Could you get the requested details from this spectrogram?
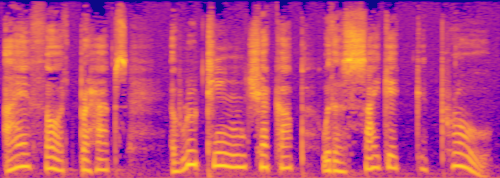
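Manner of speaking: high, slow, careful suggestion; delicate. A narrator's reading. Teacher suggesting a probe to the mother, delicate. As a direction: tread gingerly, leaving it unfinished. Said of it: "with every attempt at delicacy".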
